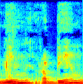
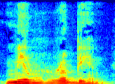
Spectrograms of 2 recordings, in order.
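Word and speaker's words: مِن رَّبِّهِمْ: So instead of saying min rabbihim, we'll say mir rabbihim. No noon would be pronounced, only a ra, and the ra will be like duplicate ra. It has shadda. Mir rabbihim instead of min rabbihim.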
